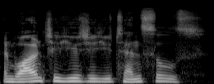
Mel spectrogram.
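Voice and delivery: imitated Liverpudlian scolding; Liverpool accent. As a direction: nag in a put-on Liverpool accent.

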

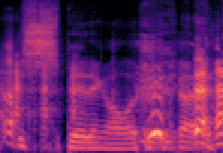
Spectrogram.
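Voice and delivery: normal talking voice

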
